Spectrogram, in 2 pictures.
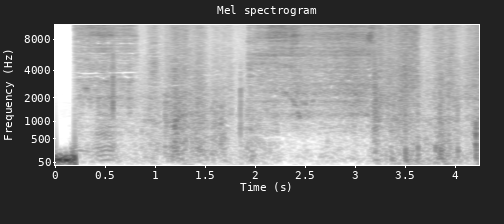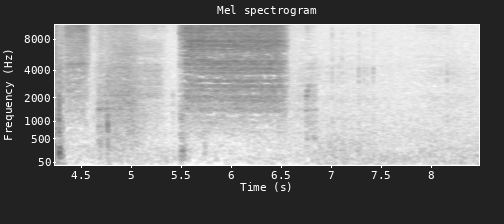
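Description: Nylon fabric of an inflatable sleeping pad rustling and crinkling as it is handled and pressed, followed by a steady hiss of about a second that stops suddenly.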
